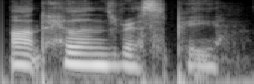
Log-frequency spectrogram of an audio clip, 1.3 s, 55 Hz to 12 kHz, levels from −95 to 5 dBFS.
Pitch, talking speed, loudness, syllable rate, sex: 185 Hz, 140 wpm, -16 LUFS, 5.8 syllables/s, female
